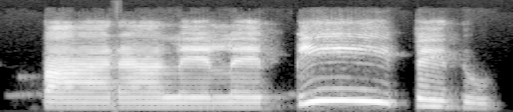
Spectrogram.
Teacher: nem vai ser a última sílaba que vai ser a tônica nem vai ser a penúltima vai ser a antepenúltima que vai ser a sílaba tônica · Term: proparoxítona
